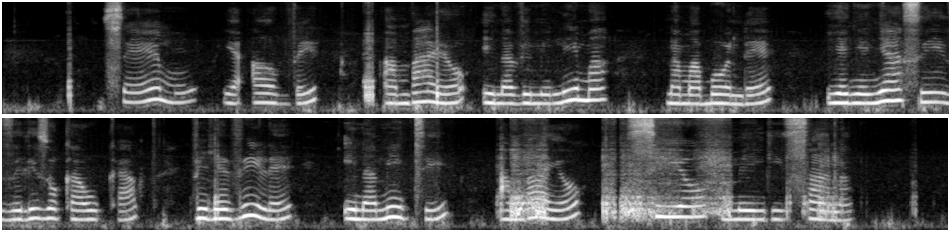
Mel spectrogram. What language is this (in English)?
Swahili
